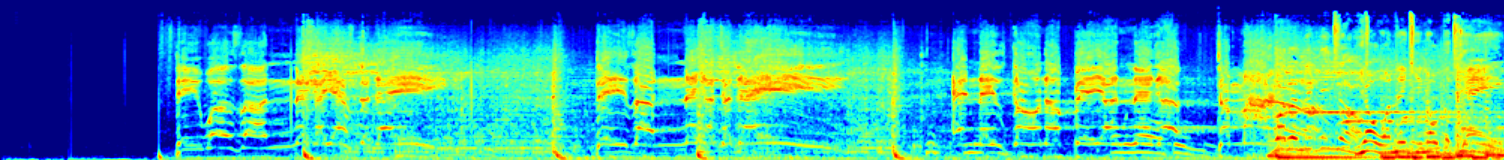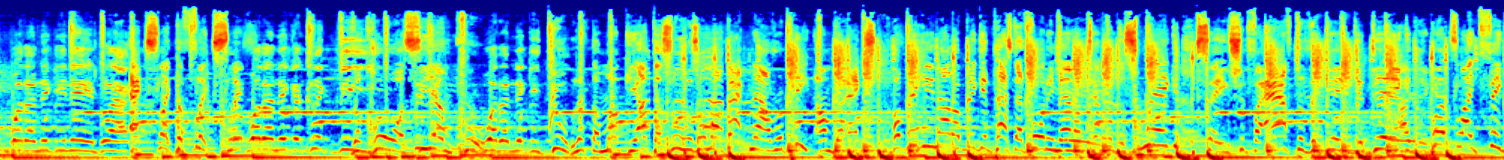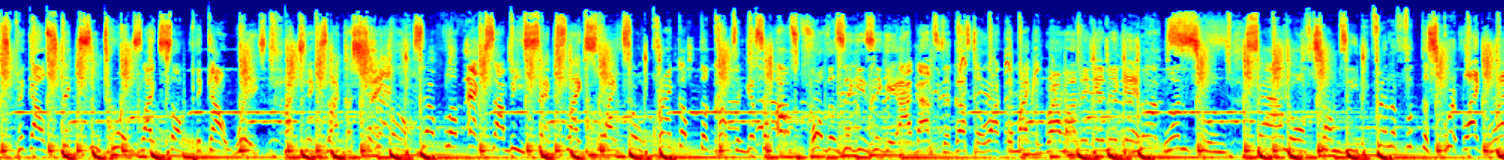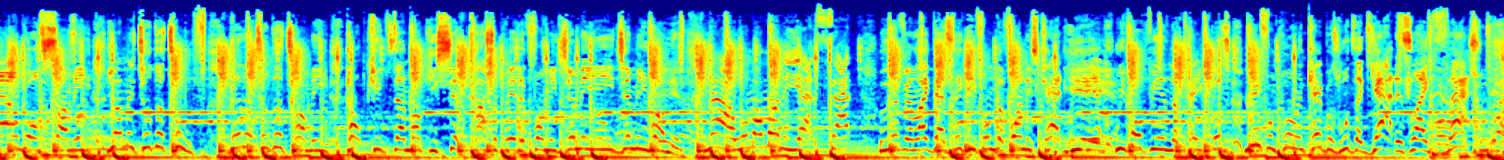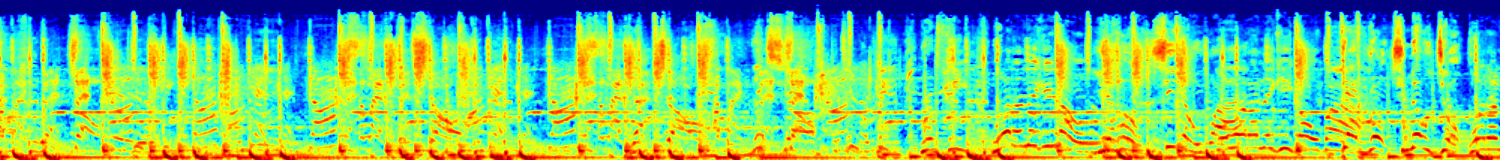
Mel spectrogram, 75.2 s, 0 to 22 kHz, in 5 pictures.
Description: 94' Very Nice Hip Hop !!
ケーエムディー New School ニュースクール 90's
